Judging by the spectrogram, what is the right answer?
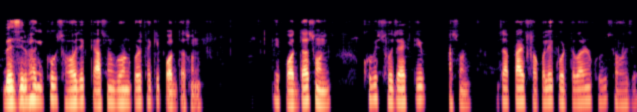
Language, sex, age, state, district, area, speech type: Bengali, male, 18-30, West Bengal, Purba Medinipur, rural, spontaneous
